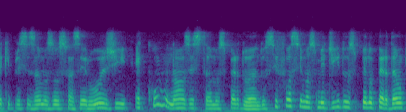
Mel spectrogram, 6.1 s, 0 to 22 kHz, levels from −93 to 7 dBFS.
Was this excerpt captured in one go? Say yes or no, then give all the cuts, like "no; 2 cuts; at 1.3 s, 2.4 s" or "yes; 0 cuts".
no; 1 cut; at 2.0 s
